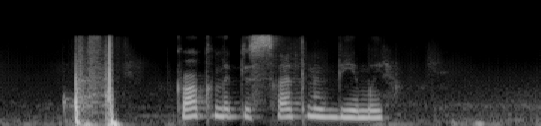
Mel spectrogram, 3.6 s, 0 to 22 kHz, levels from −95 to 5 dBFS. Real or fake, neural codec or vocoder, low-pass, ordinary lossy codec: fake; codec, 16 kHz, 1 kbps, X-Codec, HuBERT features, trained on balanced general audio; none; none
